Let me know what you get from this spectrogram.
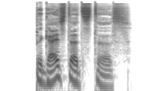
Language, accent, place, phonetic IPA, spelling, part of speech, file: German, Germany, Berlin, [bəˈɡaɪ̯stɐt͡stəs], begeistertstes, adjective, De-begeistertstes.ogg
- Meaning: strong/mixed nominative/accusative neuter singular superlative degree of begeistert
